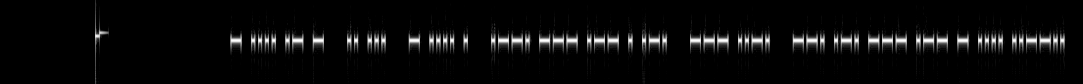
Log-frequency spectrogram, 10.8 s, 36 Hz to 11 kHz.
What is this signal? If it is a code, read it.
Morse code, heard as a keyed tone, about 36 wpm, 700 Hz. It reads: THAT IS THE POWER OF GROWTH?
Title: Sentences from Top 1000 Words - Review Part 5 - 35wpm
